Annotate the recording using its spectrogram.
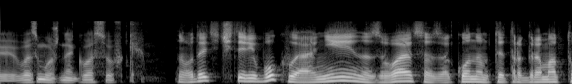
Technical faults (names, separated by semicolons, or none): none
